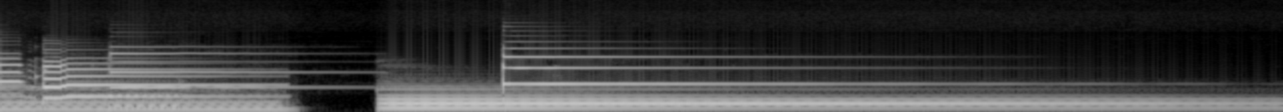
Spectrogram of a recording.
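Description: Cort electric guitar playing the closing melody notes, with bends, over a sustained backing track. The music cuts off briefly about a second and a half in; then a final chord comes in and a single held guitar note rings and slowly fades as the song ends.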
